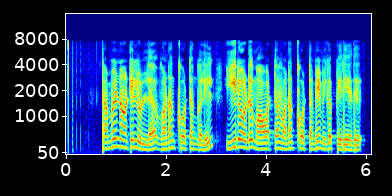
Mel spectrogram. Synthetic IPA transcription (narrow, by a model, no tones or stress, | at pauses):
t̪ɐmɪɻnaːʈːɪlʊɭːɐʋɐɳɐŋkːoːʈːɐŋɡɐɭɪl | iːɾoːɽɯmaːʋɐʈːɐʋɐɳɐŋkːoːʈːɐmeːmɪɣɐpːɛɾɪjɐðɯ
